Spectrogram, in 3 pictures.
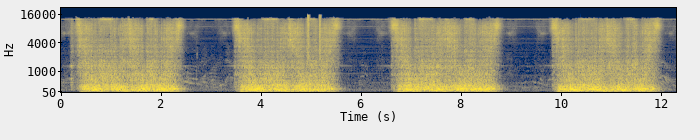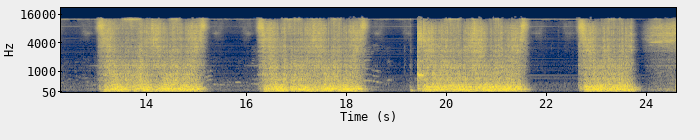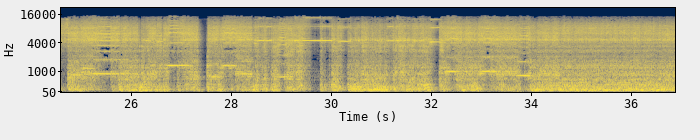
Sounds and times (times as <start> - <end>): Cacophony: 0.0 - 36.8.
